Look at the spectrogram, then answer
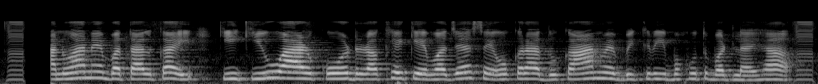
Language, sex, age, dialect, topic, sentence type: Magahi, male, 18-24, Western, banking, statement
